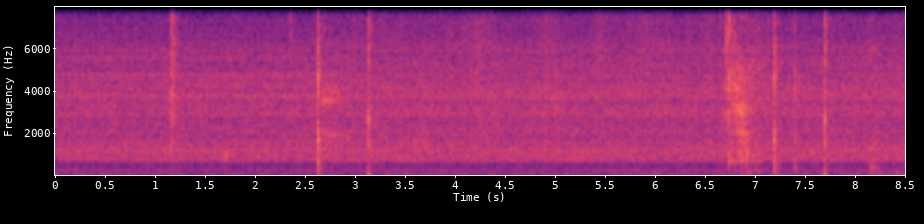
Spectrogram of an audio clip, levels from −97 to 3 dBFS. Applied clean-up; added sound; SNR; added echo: none; Clapping; -1 dB; none.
